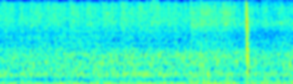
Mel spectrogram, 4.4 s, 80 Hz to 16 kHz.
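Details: 1950 Chevy truck, first start after floor and cab-mount rust repair, low on fuel, oil pressure climbing to about 35 psi. Even, settled low idle on choke with a smooth steady beat and no knocks or misses; a healthy engine warming up.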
